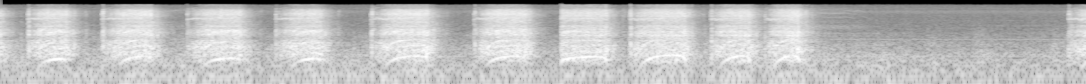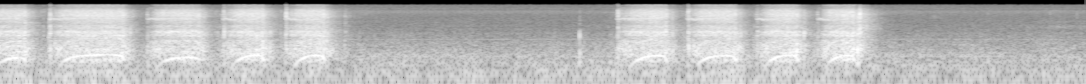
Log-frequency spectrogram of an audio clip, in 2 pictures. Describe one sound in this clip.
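A cordless drill whirs in short repeated bursts.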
